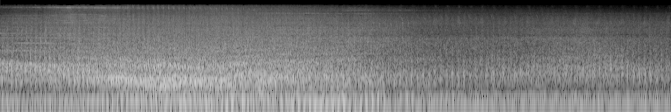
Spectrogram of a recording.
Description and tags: Army Apache helicopter (HELO) flying over a small field. Sweeping location is relevant. Some doppler effect is present as well.
apache, chopper, helicopter, helo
